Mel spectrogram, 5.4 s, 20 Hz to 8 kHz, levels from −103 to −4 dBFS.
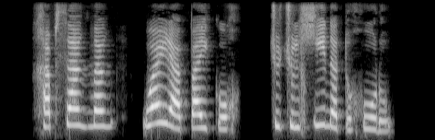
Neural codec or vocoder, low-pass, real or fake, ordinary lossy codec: none; 7.2 kHz; real; AAC, 48 kbps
